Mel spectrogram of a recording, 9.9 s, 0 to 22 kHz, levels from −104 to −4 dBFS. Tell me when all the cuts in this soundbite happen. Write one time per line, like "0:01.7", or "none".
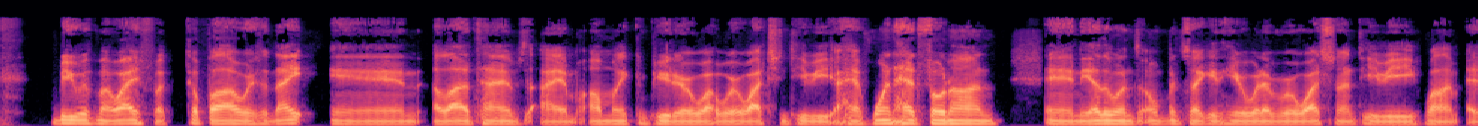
0:01.1
0:06.9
